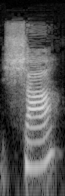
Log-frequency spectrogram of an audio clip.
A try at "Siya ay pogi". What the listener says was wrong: Siya ay pogi. Tama. Very good.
